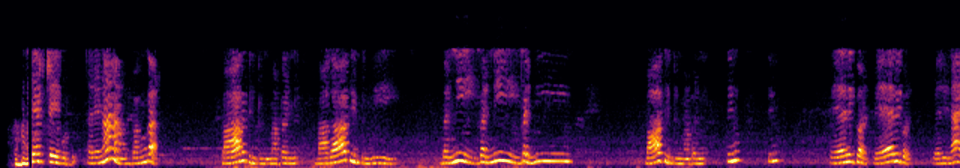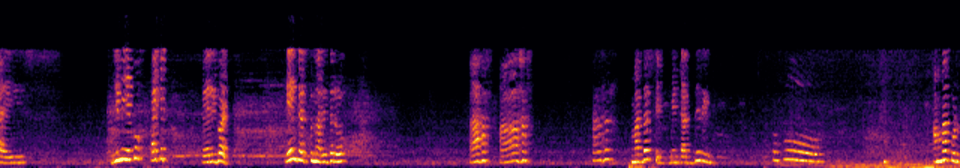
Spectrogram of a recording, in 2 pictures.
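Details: Cats give a rapid series of loud meows, many rising then falling in pitch, some short and chirpy, others drawn out, about twenty calls in quick succession with brief gaps.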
